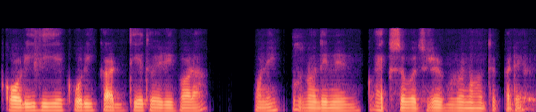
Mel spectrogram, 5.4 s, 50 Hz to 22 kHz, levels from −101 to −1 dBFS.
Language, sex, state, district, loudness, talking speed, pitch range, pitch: Bengali, male, Odisha, Khordha, -21 LUFS, 145 wpm, 105-120 Hz, 110 Hz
